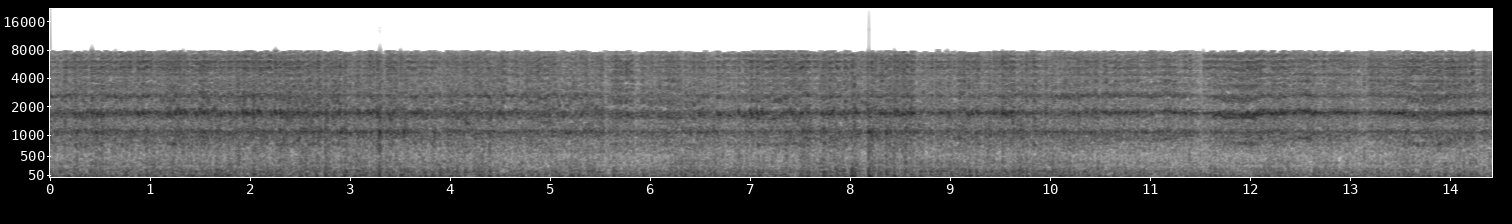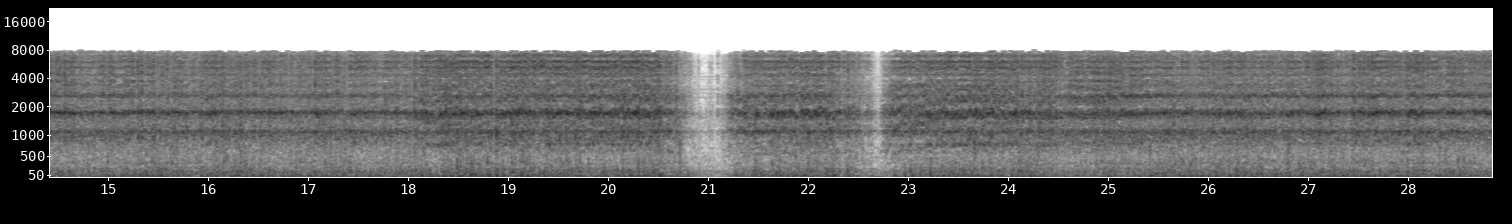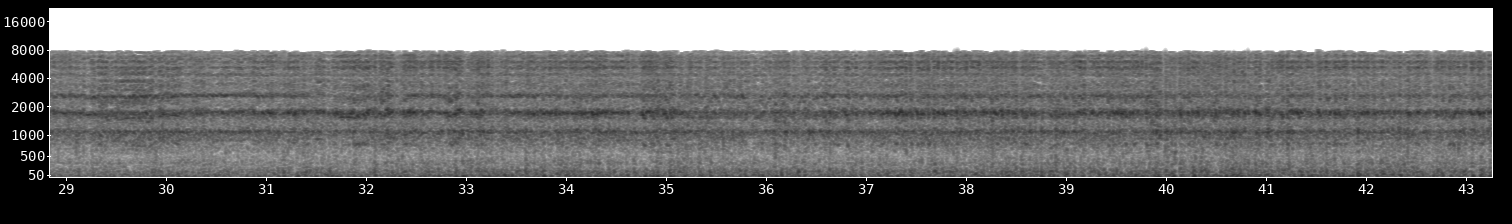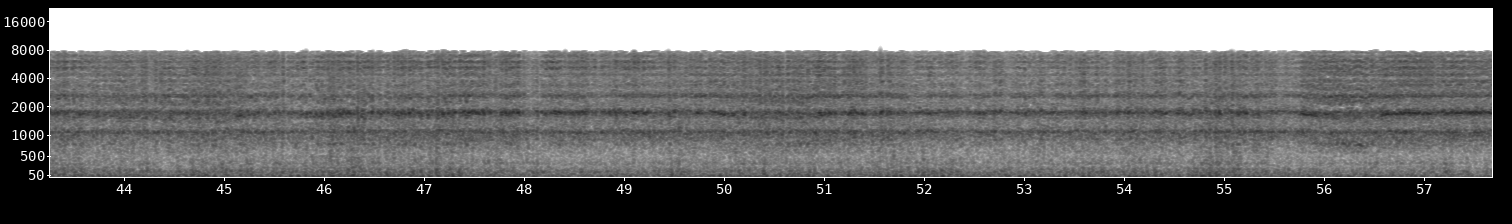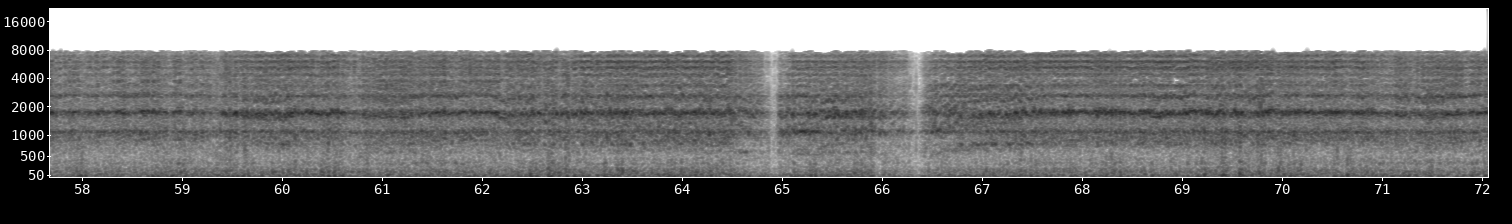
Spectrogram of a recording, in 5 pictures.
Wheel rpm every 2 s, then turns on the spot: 230, 230, 210, 210, 230, 230, 230, 230, 240, 200, 120, 130, 210, 230, 230, 230, 230, 230, 230, 230, 230, 230, 220, 230, 230, 220, 230, 230, 230, 230, 220, 210, 130, 150, 230, 230.
none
